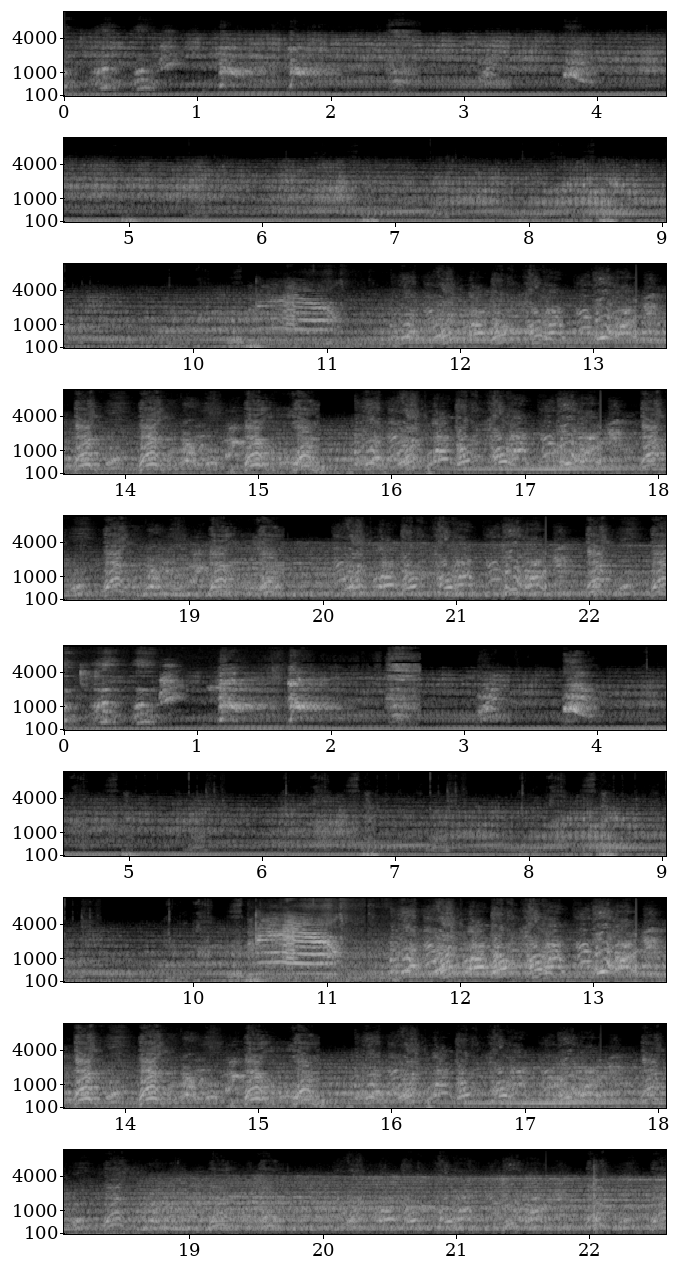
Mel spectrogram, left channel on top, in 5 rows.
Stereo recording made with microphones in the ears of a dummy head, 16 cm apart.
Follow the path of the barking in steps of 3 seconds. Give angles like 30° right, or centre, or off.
80° right, 80° right, 70° right, 50° right, 10° right, 30° left, 50° left, 50° left.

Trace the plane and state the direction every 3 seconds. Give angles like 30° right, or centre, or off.
50° left, 40° left, 40° left, 20° left, 10° left, 10° right, 30° right, 40° right.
